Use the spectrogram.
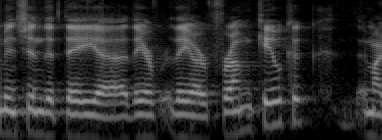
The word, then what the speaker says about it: Keokuk: Someone mentioned that they are from Keokuk. Am I pronouncing that right, Iowa? Keokuk, Iowa.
